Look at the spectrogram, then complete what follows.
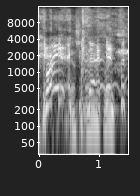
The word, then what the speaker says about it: Grand Prix: That's a Grand Prix. So the X is silent.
